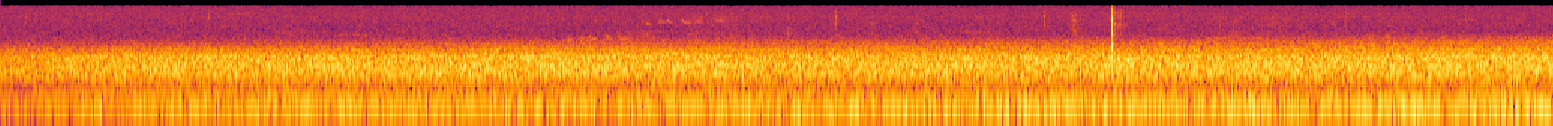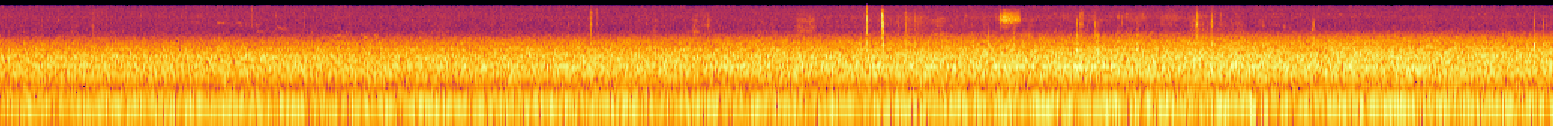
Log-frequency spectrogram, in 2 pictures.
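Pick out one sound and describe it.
A large jet airliner roars loudly as it speeds down a runway, growing louder as it approaches.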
